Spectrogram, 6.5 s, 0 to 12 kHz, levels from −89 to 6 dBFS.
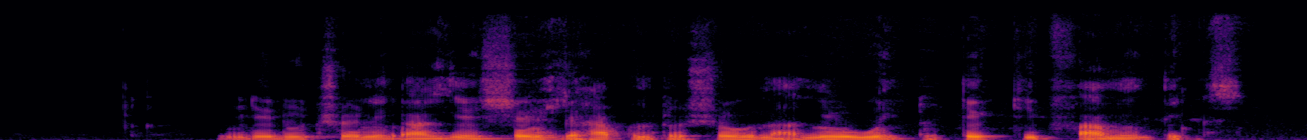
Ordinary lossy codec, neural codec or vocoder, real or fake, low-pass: none; codec, 44.1 kHz, 7.8 kbps, Pupu-Codec; fake; 10.8 kHz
